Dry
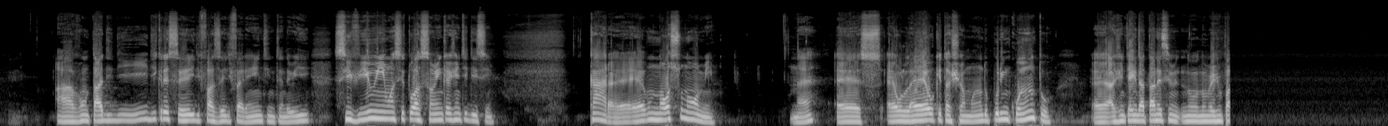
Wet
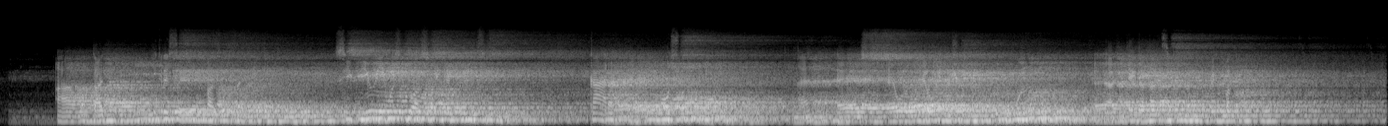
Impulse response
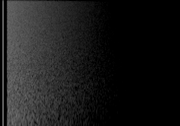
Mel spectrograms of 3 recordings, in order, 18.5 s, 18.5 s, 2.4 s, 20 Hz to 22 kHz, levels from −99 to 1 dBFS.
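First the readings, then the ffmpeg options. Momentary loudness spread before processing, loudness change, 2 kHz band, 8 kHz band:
8 LU, +4.5 dB, +6.0 dB, below −20 dB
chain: -filter_complex "[0:a]equalizer=frequency=300:width=1.6:gain=-8.5,asplit=2[link_01][link_02];[link_02]acompressor=threshold=-36dB:ratio=6,volume=-1dB[link_03];[link_01][link_03]amix=inputs=2:normalize=0,highpass=100,equalizer=frequency=120:width_type=q:width=4:gain=-7,equalizer=frequency=390:width_type=q:width=4:gain=9,equalizer=frequency=1200:width_type=q:width=4:gain=-4,equalizer=frequency=2700:width_type=q:width=4:gain=-4,lowpass=frequency=3100:width=0.5412,lowpass=frequency=3100:width=1.3066,aecho=1:1:907|1814|2721|3628|4535:0.158|0.0903|0.0515|0.0294|0.0167[link_04];[1:a]atrim=start_sample=2205,asetrate=22932,aresample=44100[link_05];[link_04][link_05]afir=irnorm=-1:irlink=0"

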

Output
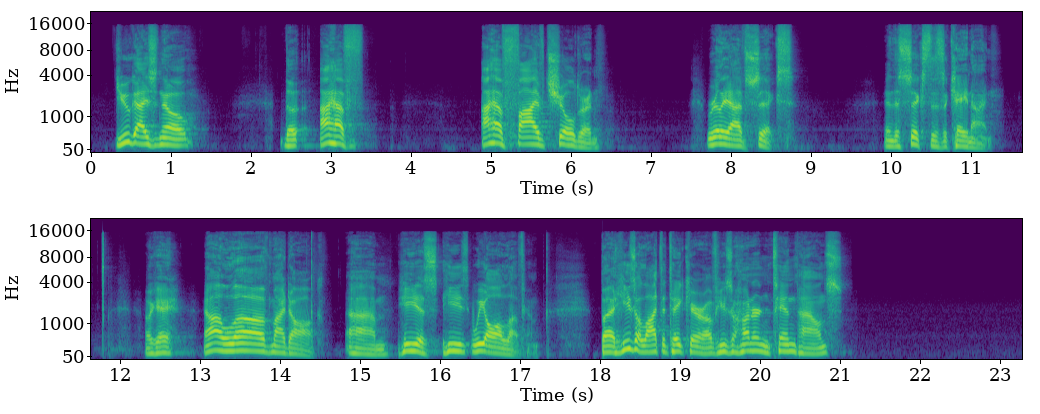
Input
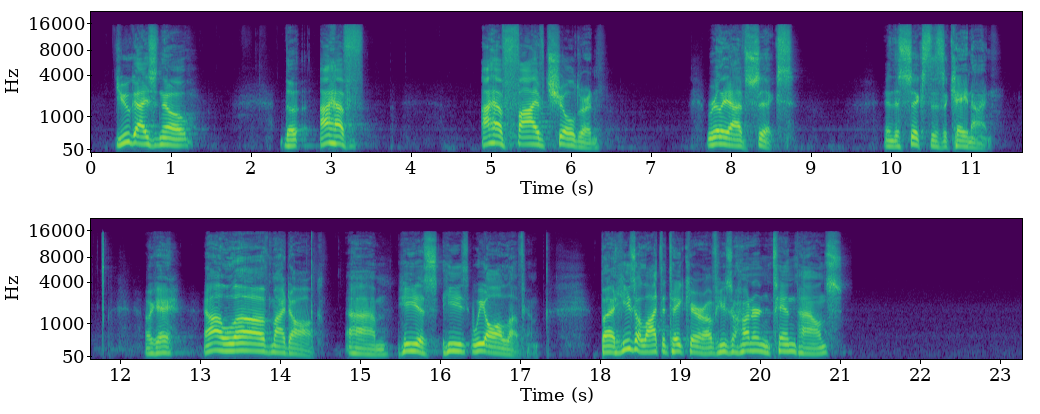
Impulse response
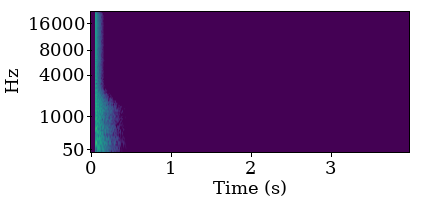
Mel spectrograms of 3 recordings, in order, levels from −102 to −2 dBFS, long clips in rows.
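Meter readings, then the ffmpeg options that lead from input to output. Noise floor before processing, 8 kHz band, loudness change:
−76 dBFS, +2.0 dB, +2.5 dB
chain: -af "agate=range=-7dB:threshold=-57dB:ratio=16:detection=peak,lowshelf=frequency=190:gain=3,volume=2dB"

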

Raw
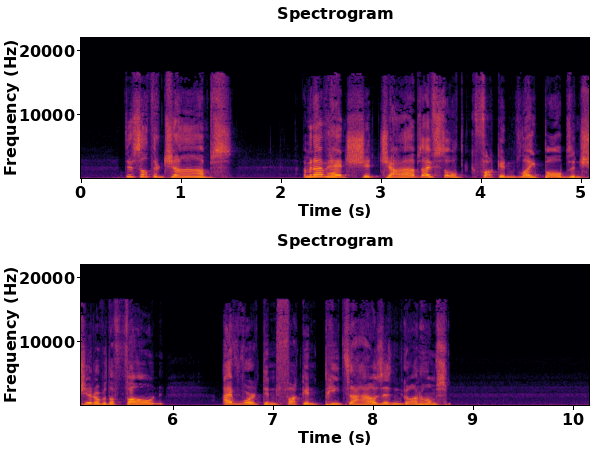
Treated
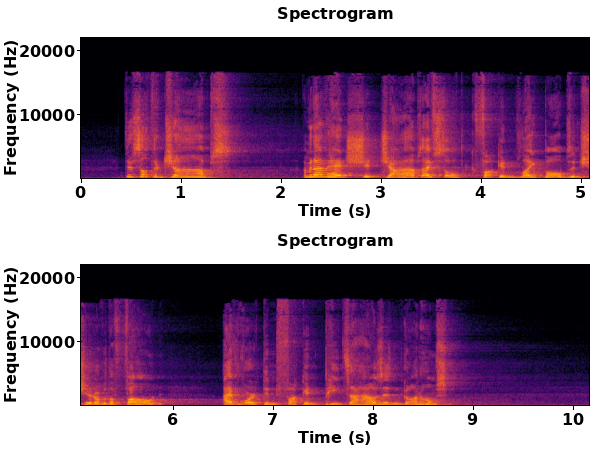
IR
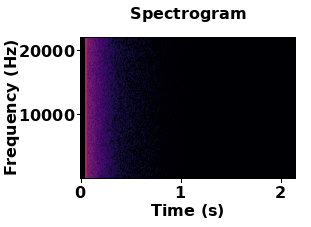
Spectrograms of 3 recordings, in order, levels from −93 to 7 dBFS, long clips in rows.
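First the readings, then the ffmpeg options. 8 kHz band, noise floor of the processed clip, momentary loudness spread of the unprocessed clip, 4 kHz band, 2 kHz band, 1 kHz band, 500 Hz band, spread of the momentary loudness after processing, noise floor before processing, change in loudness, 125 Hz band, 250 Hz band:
+6.5 dB, −56 dBFS, 8 LU, +6.5 dB, +6.5 dB, +6.0 dB, +6.0 dB, 8 LU, −63 dBFS, +5.5 dB, +3.0 dB, +5.0 dB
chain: -filter_complex "[0:a]asplit=2[link_01][link_02];[1:a]atrim=start_sample=2205,lowshelf=frequency=140:gain=-10[link_03];[link_02][link_03]afir=irnorm=-1:irlink=0,volume=5dB[link_04];[link_01][link_04]amix=inputs=2:normalize=0,volume=-1dB"

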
